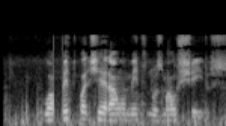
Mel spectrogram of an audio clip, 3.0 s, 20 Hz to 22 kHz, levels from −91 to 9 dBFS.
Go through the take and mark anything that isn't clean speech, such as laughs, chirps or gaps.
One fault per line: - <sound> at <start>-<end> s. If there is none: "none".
- dropout at 0.7-0.8 s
